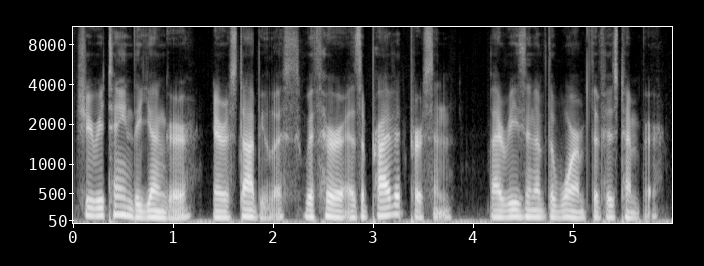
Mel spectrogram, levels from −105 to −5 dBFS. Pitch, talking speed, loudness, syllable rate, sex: 110 Hz, 200 wpm, -19 LUFS, 5.9 syllables/s, male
